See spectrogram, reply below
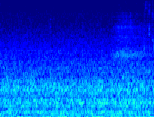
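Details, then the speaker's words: Quiet, low stomach growling (borborygmi) from a young woman who has not eaten yet and says she is hungry. "がっつり聞こえた。すっごいお腹なりますね。いや、なんかさ、まだご飯食べてないからだね。"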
